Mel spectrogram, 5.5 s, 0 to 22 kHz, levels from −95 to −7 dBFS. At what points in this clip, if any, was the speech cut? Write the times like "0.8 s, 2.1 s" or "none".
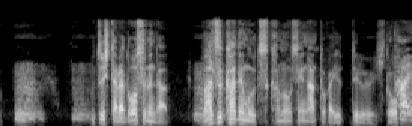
2.5 s

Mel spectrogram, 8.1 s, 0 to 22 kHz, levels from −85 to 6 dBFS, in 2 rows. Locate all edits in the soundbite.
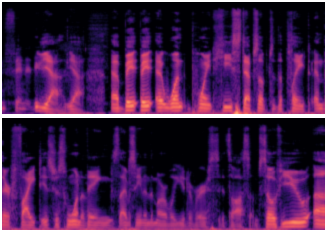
1.3 s, 1.7 s, 3.9 s, 5.1 s, 5.6 s, 6.7 s

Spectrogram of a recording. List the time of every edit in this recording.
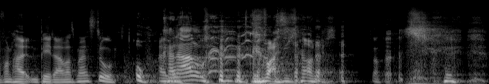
1.6 s

